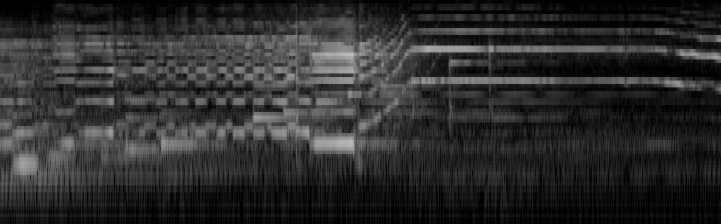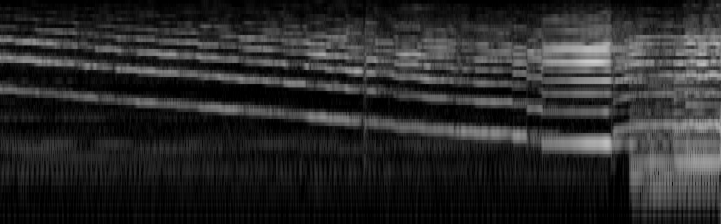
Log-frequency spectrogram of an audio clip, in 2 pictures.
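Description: Violin with piano accompaniment playing a csárdás: held notes, then about three seconds in a quick slide up to a high held note, followed by a long, slow slide down over some four seconds back to lower notes near the end.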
